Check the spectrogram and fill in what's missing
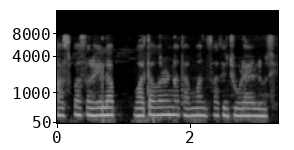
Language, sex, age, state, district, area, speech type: Gujarati, female, 18-30, Gujarat, Rajkot, rural, spontaneous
